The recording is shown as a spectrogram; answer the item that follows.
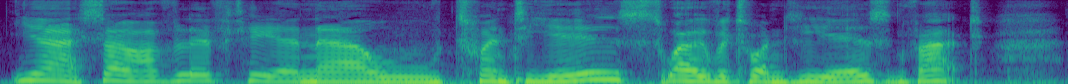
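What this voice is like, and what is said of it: English accent, possibly slight Kiwi tinge. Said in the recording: “I'm from England, as you can probably tell by my accent. Although when I was in England recently on holiday, somebody said that I sounded like a Kiwi”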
